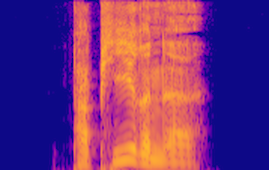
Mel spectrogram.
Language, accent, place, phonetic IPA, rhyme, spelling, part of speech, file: German, Germany, Berlin, [paˈpiːʁənə], -iːʁənə, papierene, adjective, De-papierene.ogg
- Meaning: inflection of papieren: 1. strong/mixed nominative/accusative feminine singular 2. strong nominative/accusative plural 3. weak nominative all-gender singular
